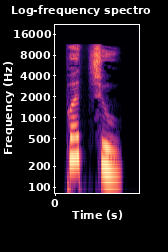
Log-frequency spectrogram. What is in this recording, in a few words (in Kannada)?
"ಪೆಚ್ಚ", Kannada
